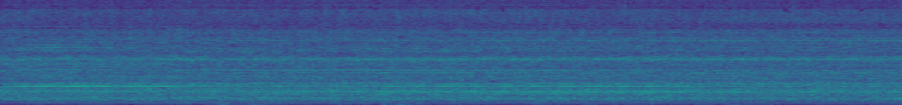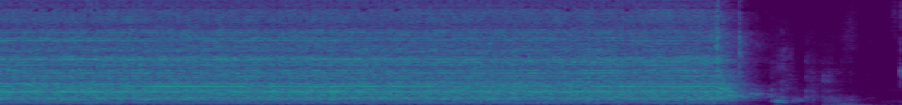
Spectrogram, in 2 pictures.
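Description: A hair dryer blows steadily on a craft project, a loud, even whir that holds for about eleven seconds before switching off and winding down.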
